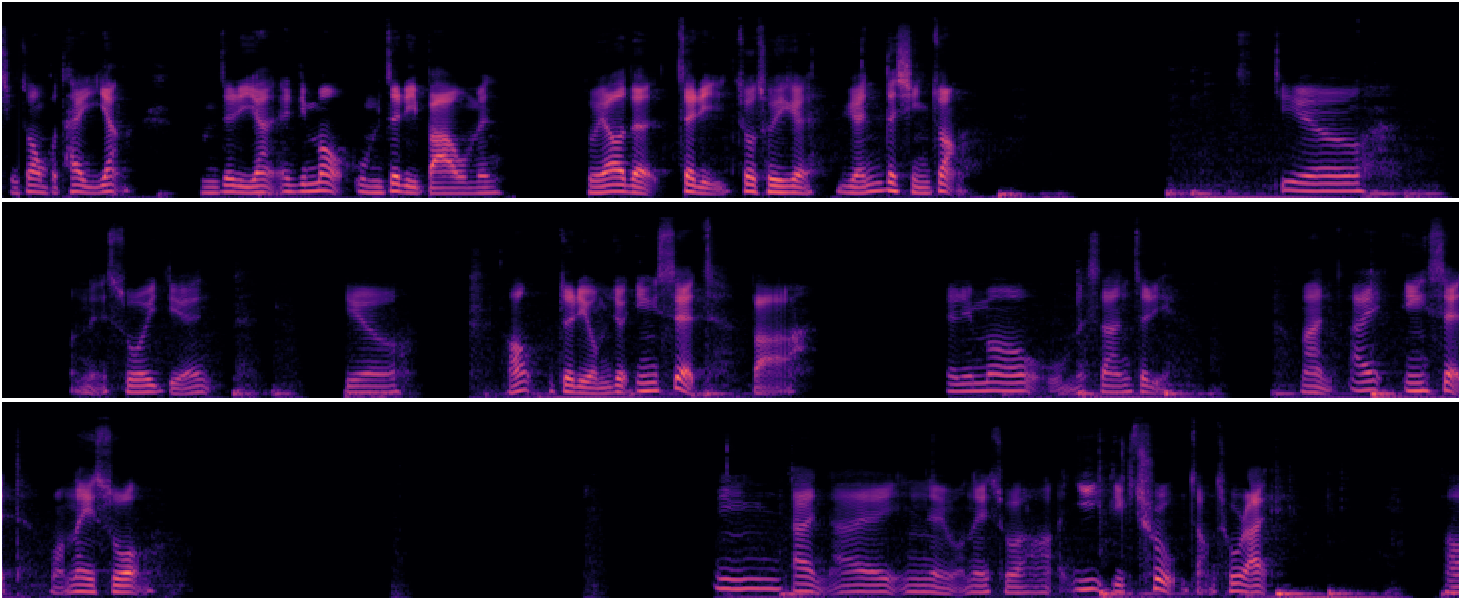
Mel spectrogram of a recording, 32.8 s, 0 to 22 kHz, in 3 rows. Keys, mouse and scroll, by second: 1.3 Tab, 2.4 click, 3.1 click, 6.8 click, 8.9 shift+click, 10.3 s, 12.4 click, 12.9 shift+click, 13.6 s, 15.0-16.3 middle drag, 16.3 Tab, 18.6 click, 19.1 3, 19.4 click, 19.8 shift+click, 20.1 shift+click, 20.3 shift+click, 21.3 i, 30.2 e, 31.5 KP_1, 31.9 KP_3.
